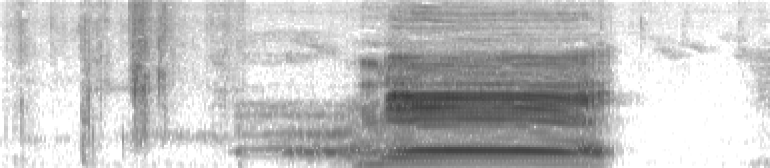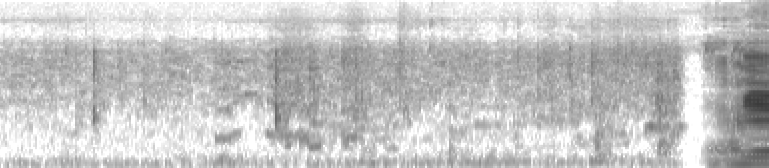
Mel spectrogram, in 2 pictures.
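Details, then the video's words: Young calf gives one clear, moderately pitched moo of under two seconds, preceded by soft grunting and followed by low rustling background noise and a second call starting at the end. "Cute Baby Cow Sound Mooing"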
